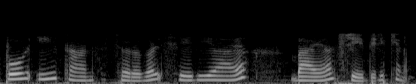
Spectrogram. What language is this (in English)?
Malayalam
